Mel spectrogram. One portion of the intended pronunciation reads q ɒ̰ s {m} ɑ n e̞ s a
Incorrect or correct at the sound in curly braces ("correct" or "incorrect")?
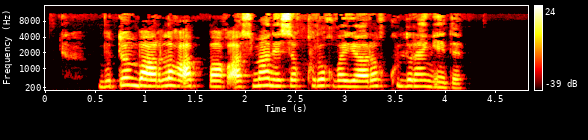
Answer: correct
